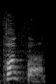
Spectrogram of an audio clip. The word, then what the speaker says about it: Pogba: Pogba.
